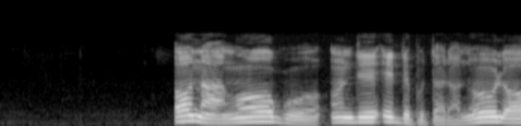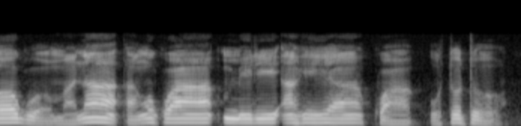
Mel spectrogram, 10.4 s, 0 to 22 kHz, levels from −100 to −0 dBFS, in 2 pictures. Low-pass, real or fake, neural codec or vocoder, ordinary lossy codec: 7.2 kHz; real; none; none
